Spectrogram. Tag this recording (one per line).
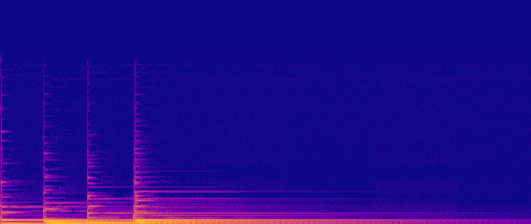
beginning
intro
tannoy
